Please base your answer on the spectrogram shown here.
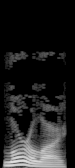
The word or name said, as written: lorelei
